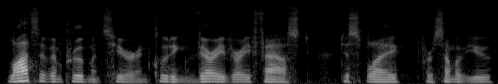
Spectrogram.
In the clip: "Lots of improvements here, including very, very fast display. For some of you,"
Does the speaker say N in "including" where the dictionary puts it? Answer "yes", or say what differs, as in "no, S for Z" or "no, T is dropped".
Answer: yes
